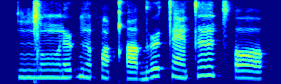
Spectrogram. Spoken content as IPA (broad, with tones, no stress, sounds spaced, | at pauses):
ŋ͡ǀ ũː˨ ɾ ə˞˦ ɡ ə̃˨˦ f ɔ̃˨ qʰ ɔ˨ ɡ ə˞˦ t æ̃˨ t ə̃ː˦ t͡sʼ ɔ˨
